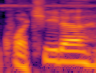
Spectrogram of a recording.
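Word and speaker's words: Ouachita: friday may 27th and i am here in quachita that's how you say it quachita national forest and um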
